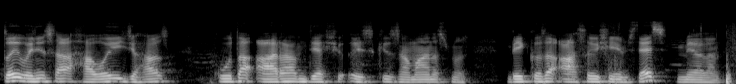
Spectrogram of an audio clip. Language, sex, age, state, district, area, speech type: Kashmiri, female, 30-45, Jammu and Kashmir, Kulgam, rural, spontaneous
